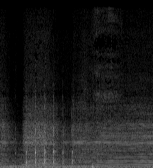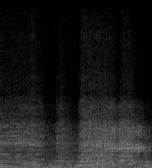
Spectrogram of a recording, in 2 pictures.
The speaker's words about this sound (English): Like, so for all the listeners, this is what a burnout sounds like, just screeching audio. Yeah, let's play a little burnout audio. Just purely mean.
